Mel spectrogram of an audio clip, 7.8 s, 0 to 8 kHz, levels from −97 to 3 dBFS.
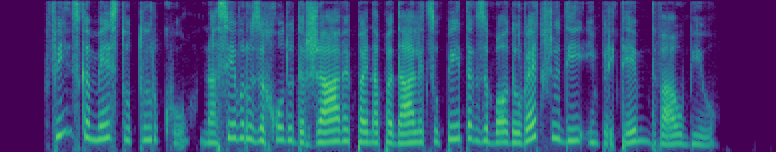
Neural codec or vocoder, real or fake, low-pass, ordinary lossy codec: codec, 16 kHz, 4.8 kbps, FACodec; fake; none; none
